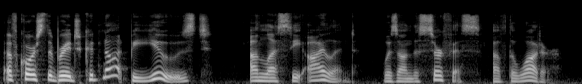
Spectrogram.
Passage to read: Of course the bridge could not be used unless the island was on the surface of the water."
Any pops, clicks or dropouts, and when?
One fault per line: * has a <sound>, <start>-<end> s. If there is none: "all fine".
all fine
